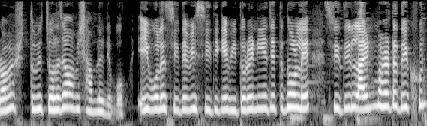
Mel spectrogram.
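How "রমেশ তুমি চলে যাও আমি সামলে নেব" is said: ordinary talk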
